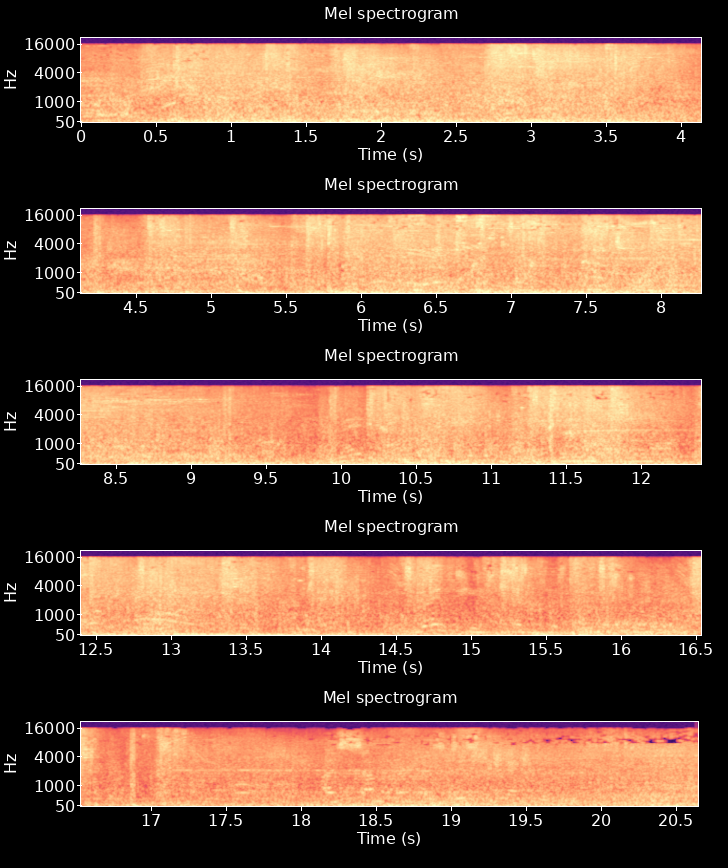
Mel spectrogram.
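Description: Game spells and attacks crackle and blast in quick bursts.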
